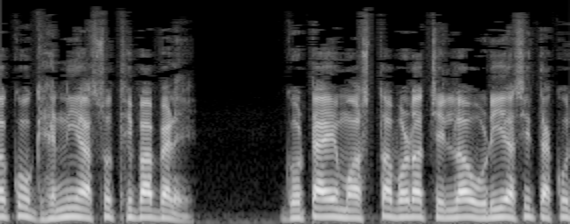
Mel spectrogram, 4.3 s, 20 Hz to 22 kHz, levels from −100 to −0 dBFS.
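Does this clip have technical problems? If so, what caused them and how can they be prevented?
No, nothing in this recording points to a technical fault, so there is no cause to trace and nothing to prevent.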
